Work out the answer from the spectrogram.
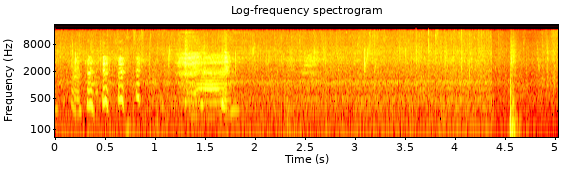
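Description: Potatoes sizzling in a pan on a tabletop camp burner, with a few brief voices in the first two seconds and a single low thump near the end.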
